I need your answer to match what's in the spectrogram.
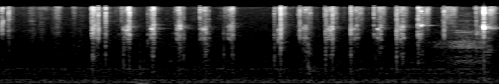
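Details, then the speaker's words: Squeaky mechanical pencil after graphite lubrication of its threads: dry thread ticking with only a faint brief squeak left, from the parts not yet coated. "pretty good huh it's still a little squeak there but most that will be part of the threads where i haven't yet added the lead"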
